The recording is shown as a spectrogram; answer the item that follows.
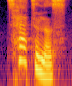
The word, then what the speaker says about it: tetanus: Option C we have tetanus, stressed on the first syllable.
